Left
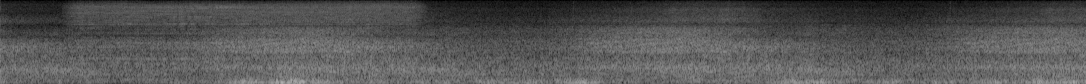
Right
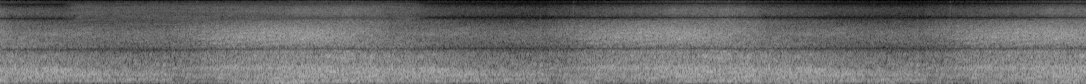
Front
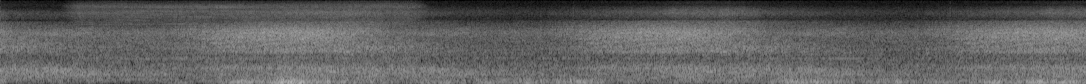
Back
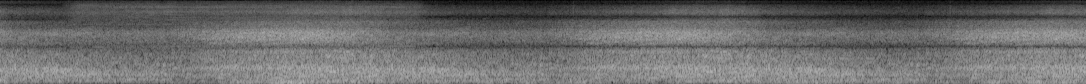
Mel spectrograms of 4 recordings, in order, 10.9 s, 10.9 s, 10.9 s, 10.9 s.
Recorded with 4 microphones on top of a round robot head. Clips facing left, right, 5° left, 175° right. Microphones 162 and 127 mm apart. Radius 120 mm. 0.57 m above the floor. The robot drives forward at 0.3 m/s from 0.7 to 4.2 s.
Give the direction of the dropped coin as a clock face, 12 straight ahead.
No dropped coin in this recording.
